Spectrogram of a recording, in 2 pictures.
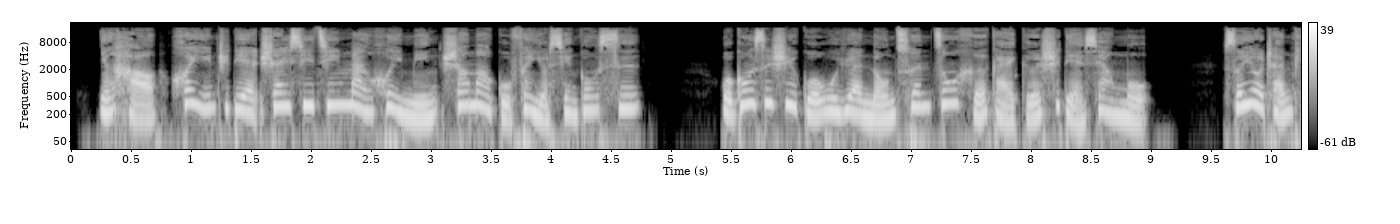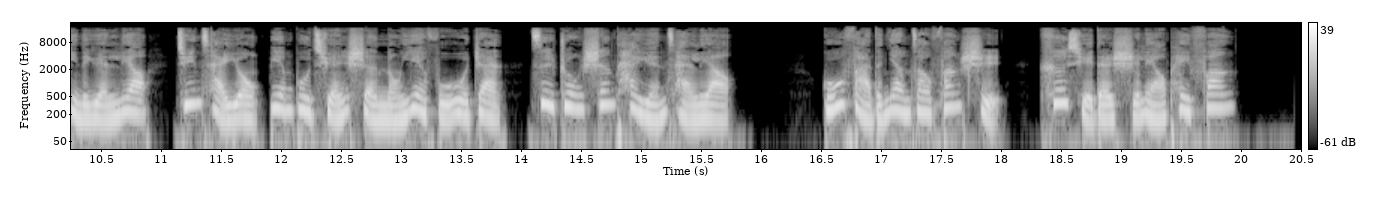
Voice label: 女 彩铃 欢迎致电 商贸股份有限公司; 金鳗惠民

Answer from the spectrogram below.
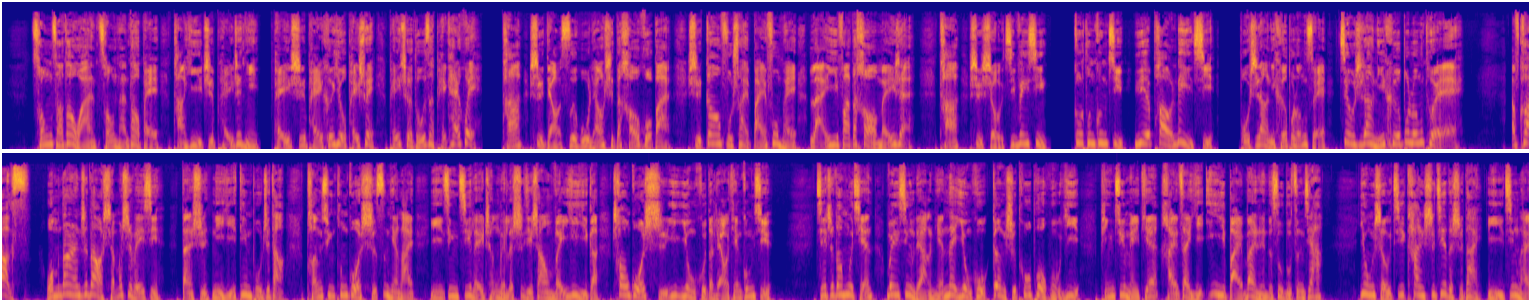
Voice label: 男3-广告-手机微信调侃语气的, 国语男声配音

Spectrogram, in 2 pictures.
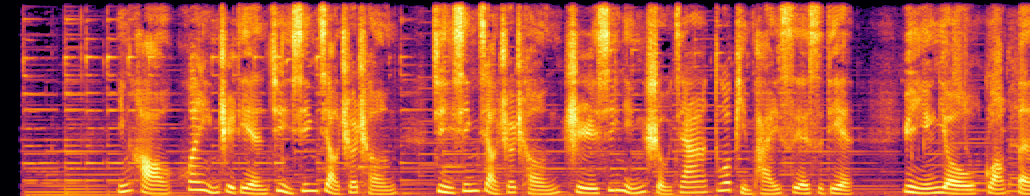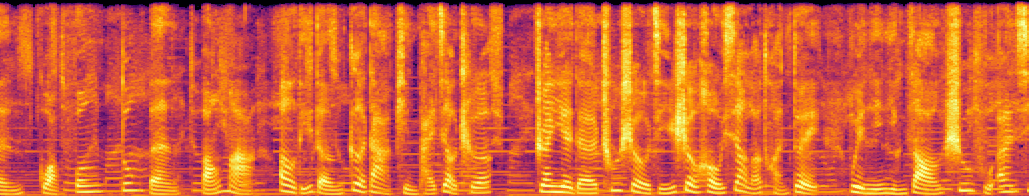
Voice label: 女, 彩铃

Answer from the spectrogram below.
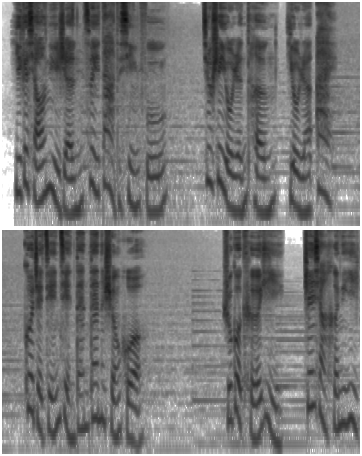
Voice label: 女, 广告, 小女人, 甜美品质

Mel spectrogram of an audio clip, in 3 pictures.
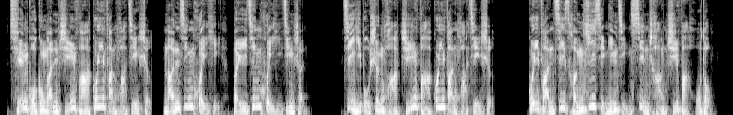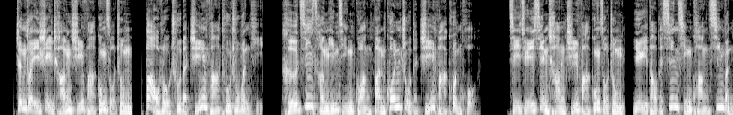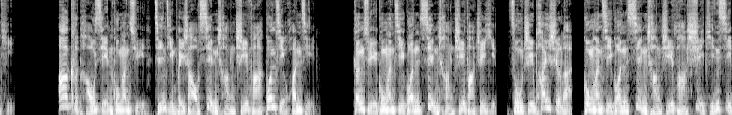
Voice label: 党政专题, 大气; 中国公安

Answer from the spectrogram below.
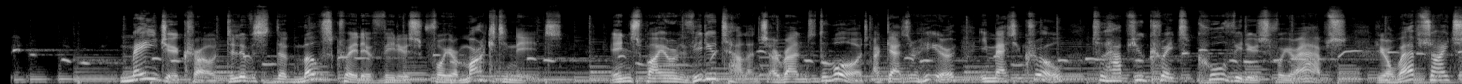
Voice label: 英男, 轻松诙谐

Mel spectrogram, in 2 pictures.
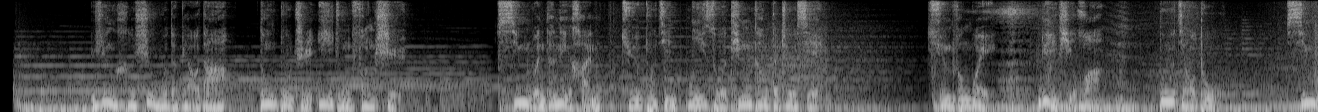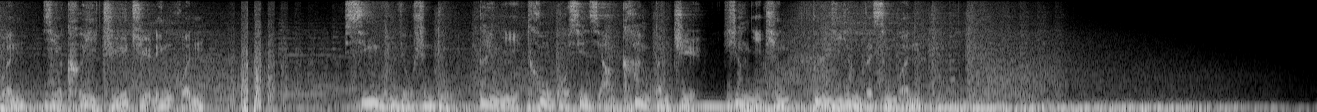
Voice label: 节目片花包装; 新闻有深度

